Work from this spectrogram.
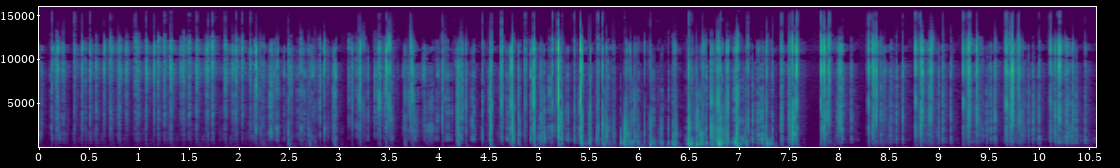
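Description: An iPhone in a printed plastic case, mounted on a tripod and reflected in a mirror, is tapped first with fingertips and then with long nails on the case and around the camera lens. The result is a rapid, irregular stream of dry, short plastic clicks and taps with a bright, crisp edge. The tapping grows denser and louder around the middle before a brief pause, then continues in scattered bursts.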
